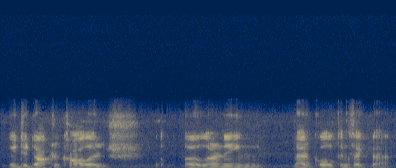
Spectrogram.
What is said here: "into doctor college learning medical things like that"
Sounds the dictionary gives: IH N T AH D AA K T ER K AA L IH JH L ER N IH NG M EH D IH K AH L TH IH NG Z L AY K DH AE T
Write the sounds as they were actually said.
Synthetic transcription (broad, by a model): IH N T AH D AA K T ER K AA L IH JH L ER N IH NG M EH D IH K L TH IH NG Z L AY K DH AE T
